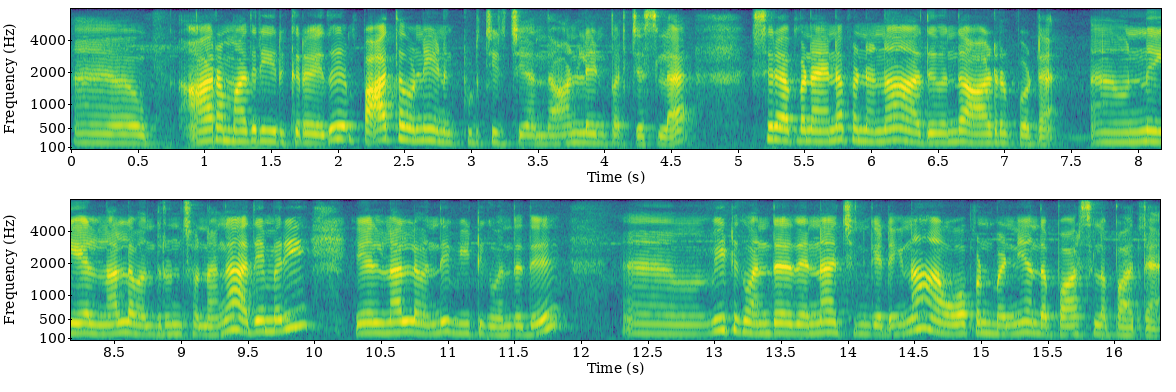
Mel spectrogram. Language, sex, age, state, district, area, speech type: Tamil, female, 60+, Tamil Nadu, Dharmapuri, rural, spontaneous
